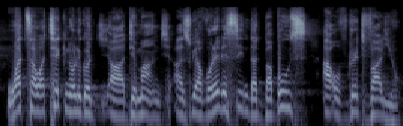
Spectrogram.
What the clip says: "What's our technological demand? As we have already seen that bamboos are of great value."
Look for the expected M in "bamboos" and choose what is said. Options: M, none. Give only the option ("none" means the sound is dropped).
none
